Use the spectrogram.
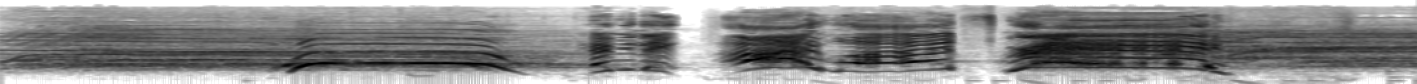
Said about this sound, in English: Okay, y'all get to pick who won. Who do y'all think won? If you think I won, scream.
